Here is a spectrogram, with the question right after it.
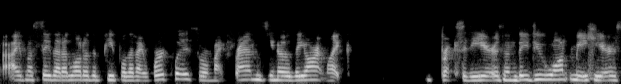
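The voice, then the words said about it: American accent. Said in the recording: “you've got like an American accent”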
